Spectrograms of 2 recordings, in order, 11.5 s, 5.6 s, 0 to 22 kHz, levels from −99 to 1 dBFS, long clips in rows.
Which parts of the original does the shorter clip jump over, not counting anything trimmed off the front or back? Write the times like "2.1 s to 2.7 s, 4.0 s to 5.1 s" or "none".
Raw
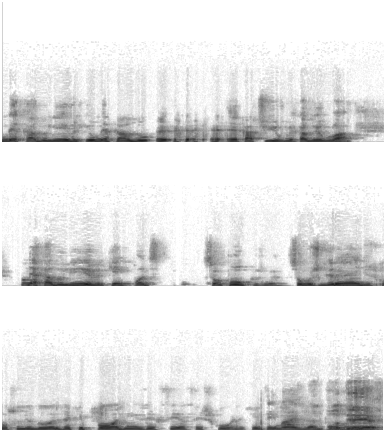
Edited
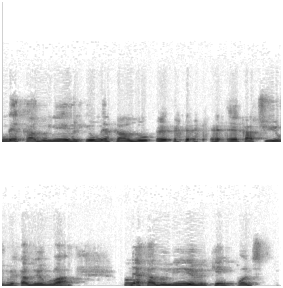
none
